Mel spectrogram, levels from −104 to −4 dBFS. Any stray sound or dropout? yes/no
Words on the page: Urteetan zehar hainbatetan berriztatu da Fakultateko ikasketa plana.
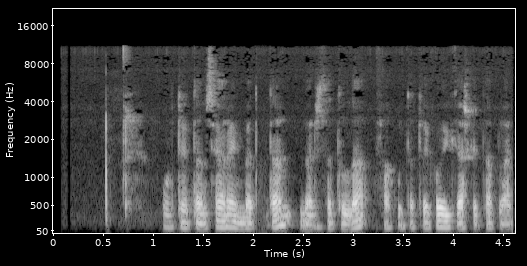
yes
